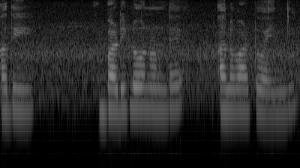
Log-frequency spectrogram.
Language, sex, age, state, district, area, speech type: Telugu, female, 18-30, Telangana, Adilabad, urban, spontaneous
